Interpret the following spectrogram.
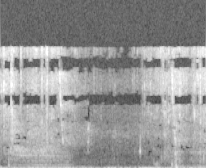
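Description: Near silence: faint outdoor background, with a couple of faint ticks in the second half.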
